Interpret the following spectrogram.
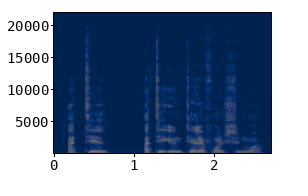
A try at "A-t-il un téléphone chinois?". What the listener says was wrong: Très bien.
